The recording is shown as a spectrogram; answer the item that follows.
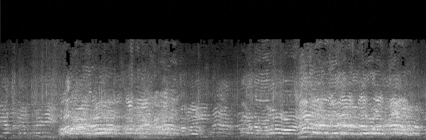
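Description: A crowd of schoolchildren's voices raised together, calling out in two long loud stretches with a brief lull between.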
